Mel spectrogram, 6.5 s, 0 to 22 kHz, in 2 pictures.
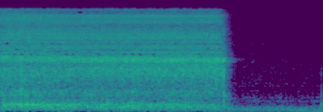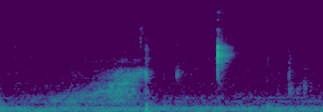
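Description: A long drag of about two seconds on an SXK Narca rebuildable dripping atomizer fired on a VooPoo Drag mod at 55 watts: a steady hiss of air drawn through the atomizer over the firing coil, which cuts off suddenly. A faint exhale of vapour follows, then a brief click.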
